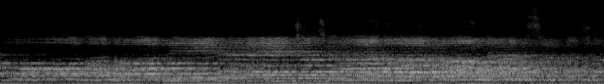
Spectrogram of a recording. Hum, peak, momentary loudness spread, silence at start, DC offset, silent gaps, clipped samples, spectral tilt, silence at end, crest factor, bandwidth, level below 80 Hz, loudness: none; -16 dBFS; 5 LU; 0 s; under 0.1%; none; under 0.1%; -5.5 dB/octave; 0 s; 16 dB; 15.5 kHz; -48 dBFS; -33 LUFS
